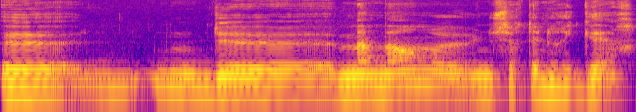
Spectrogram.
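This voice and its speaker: Audible room echo carries a woman's very deep, low voice as she speaks at a very slow pace with fairly even intonation. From southwest France, Pau. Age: 80s+. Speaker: retired association president, activist. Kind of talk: interview. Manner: hesitant with fillers.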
